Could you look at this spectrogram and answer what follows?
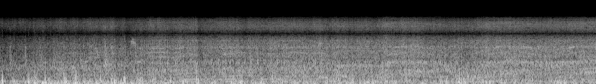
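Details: Subaru Legacy with WRX flat-four engine at idle: fast, hollow knocking through a low, uneven rumble. Owner suspects piston slap; unconfirmed.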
